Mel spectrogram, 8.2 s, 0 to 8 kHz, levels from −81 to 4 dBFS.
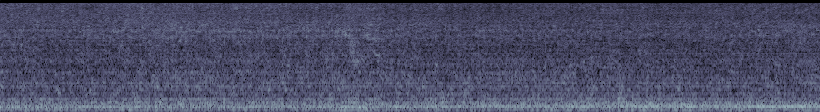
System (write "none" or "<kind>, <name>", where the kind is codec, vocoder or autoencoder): vocoder, HiFi-GAN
